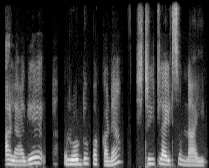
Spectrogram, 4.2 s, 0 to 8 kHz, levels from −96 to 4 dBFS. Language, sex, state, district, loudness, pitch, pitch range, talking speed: Telugu, female, Telangana, Hyderabad, -16 LUFS, 210 Hz, 190-225 Hz, 85 wpm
